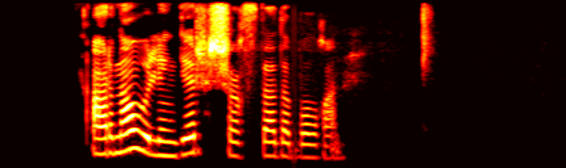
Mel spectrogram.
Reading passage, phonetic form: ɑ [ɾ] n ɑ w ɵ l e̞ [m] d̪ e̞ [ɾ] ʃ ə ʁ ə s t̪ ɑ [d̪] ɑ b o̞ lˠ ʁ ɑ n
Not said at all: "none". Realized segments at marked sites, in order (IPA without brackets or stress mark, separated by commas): ɾ, ŋ, ɾ, d̪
